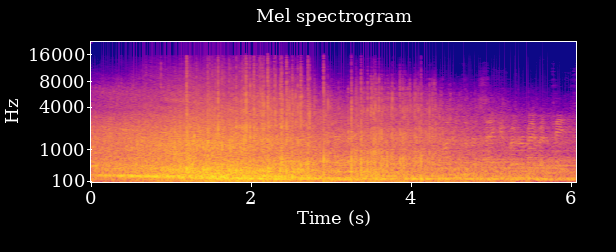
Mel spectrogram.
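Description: Several TCR touring cars passing at racing speed, their engines swelling to a loud peak about a second and a half in and then fading away, with a run of sharp exhaust cracks and pops as they go by.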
